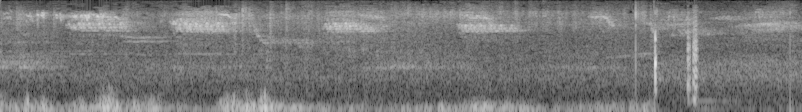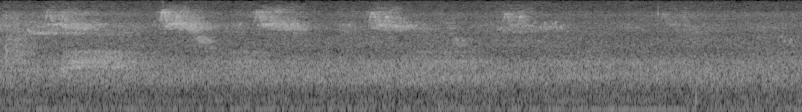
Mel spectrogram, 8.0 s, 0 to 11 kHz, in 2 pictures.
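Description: Small bird chirping in short, high, repeated notes, about two or three a second, fading after a few seconds. A low rumble on the microphone is louder for the first three seconds, and two quick sharp sounds come just after 3 seconds.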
